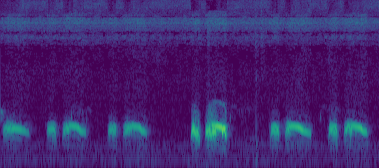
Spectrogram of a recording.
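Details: Spotted dove serving as a trapping decoy, giving soft low coos in short-then-long pairs, with one louder, rougher burst midway and gaps between phrases.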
